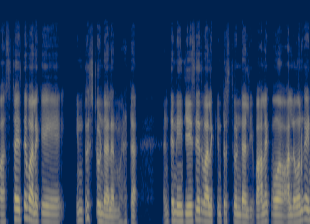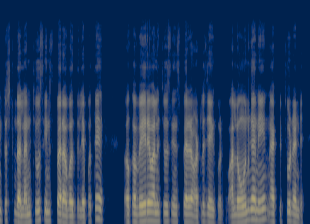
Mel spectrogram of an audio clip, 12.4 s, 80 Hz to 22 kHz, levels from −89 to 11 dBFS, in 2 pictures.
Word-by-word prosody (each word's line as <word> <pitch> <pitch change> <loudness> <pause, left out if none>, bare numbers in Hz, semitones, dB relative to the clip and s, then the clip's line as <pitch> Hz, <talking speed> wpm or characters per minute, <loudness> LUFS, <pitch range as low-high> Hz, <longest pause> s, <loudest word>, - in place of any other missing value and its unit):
ఫస్టయితే 170 +8 +2
వాళ్ళకి 145 -3 +4 0.7
ఇంట్రెస్టుండాలన్నమాట. 135 - -2 0.7
అంటే 140 +3 -3
నేను 140 0 +2
చేసేది 155 +4 +4
వాళ్ళకి 140 0 +4
ఇంట్రెస్టుండాలి. 130 -3 -2
వాళ్ళకి 140 +5 +2
వా 130 - +6
వాళ్ళ 125 0 +3
ఓన్‌గా 170 +6 +1
ఇంట్రెస్టుండాలి. 155 -5 -1
నన్ను 130 +2 -3
చూసి 160 +1 -5
ఇన్‌‌‌స్పైర్ 150 -4 +1
అవ్వద్దు. 120 0 -2
లేపోతే 145 +9 -5 0.6
ఒక 140 0 -1
వేరే 150 +2 +5
వాళ్ళని 145 -1 +1
చూసి 145 0 -7
ఇన్‌‌‌స్పైర్ 135 0 0
అట్లా 140 +5 -9
చేయకూడదు. 115 -4 -6
వాళ్ళ 125 +1 -2
ఓన్‌గానే 165 +3 +1 0.2
నాకు 140 0 -3
చూడండి. 130 -7 -2
140 Hz, 140 wpm, -25 LUFS, 130-155 Hz, 0.7 s, వా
